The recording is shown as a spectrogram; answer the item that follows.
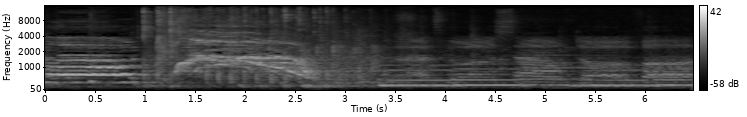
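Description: Musical-theatre singing by a stage cast: a held sung note, then a voice swooping up and back down about a second in, and from about halfway a steady low note sustained under further singing.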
